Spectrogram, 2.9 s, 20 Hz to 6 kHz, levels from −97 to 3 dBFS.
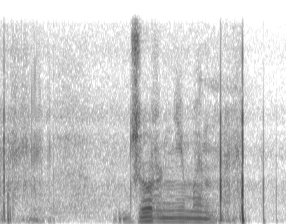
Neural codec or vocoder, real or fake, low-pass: none; real; 5.4 kHz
